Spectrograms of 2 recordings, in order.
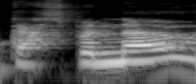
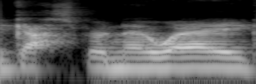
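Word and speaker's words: Gaspar Noé: So to this is Gasper Noi or Gasper. No. Yeah, sorry. I think Ash from Hoporn Horror said it's pronounced Gasper. No. I used to say Gasper Noey, Gaspan Noi, I don't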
